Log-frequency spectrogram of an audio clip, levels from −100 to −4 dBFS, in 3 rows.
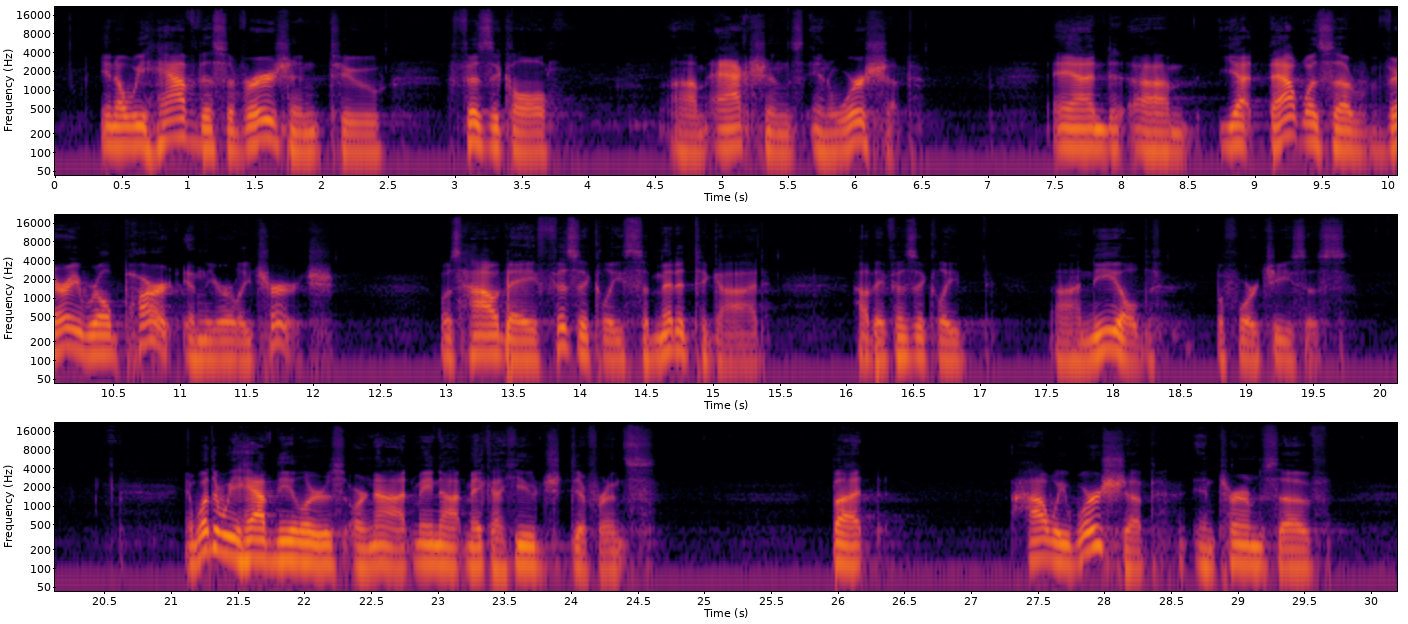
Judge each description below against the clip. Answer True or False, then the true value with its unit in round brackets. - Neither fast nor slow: False (115 wpm)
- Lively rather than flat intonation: True (5.8 semitones)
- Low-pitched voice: True (105 Hz)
